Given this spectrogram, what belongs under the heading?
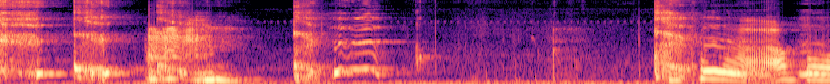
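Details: Child's pertussis paroxysm: a run of harsh, closely spaced coughs with voiced, strained tails, with prompting to bring up phlegm and vomit.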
